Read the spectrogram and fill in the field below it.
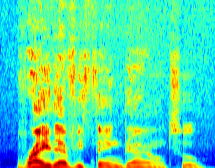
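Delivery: usual speaking voice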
